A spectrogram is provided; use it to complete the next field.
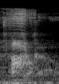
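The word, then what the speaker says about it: TACOS: I call it the Tentacle Arm Craggle Outside Sprayer, or Taco. The S is silent.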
